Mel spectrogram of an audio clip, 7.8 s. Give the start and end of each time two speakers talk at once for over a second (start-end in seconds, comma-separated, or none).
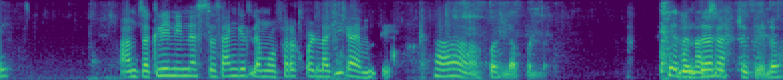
none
